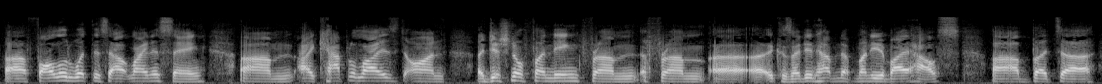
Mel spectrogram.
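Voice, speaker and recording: A man who works as a high school principal, sharing his story with a meetup in a loud voice with many pauses. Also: no room sound, rough recording.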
